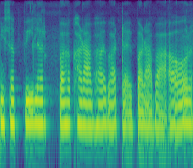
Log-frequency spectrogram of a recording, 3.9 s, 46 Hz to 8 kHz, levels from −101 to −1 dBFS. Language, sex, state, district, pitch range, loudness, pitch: Bhojpuri, female, Uttar Pradesh, Ghazipur, 165-180 Hz, -17 LUFS, 175 Hz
